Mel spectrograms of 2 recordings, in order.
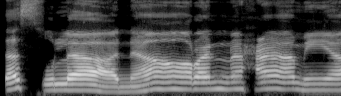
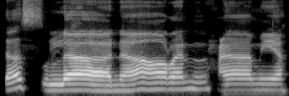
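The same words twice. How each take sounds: No difference in how they are said.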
